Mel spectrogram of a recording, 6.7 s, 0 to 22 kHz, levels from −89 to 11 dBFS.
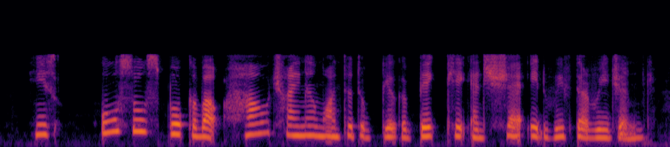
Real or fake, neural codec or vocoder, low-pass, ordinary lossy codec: fake; codec, 16 kHz in and 24 kHz out, 1.1 kbps, FireRedTTS-2 codec; 5.4 kHz; none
